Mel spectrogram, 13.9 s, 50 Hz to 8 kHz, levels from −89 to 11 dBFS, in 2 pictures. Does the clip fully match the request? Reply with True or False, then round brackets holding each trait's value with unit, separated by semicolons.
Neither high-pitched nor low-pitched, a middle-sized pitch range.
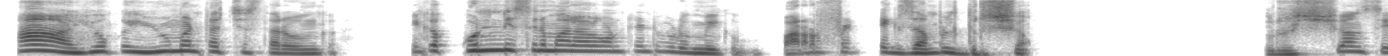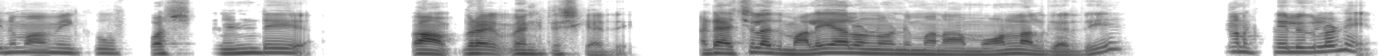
False (180 Hz; 6.5 semitones)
